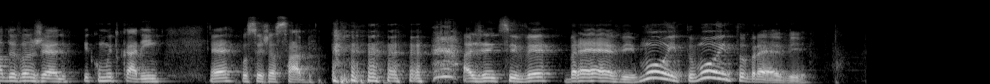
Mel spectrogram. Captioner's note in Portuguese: risos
